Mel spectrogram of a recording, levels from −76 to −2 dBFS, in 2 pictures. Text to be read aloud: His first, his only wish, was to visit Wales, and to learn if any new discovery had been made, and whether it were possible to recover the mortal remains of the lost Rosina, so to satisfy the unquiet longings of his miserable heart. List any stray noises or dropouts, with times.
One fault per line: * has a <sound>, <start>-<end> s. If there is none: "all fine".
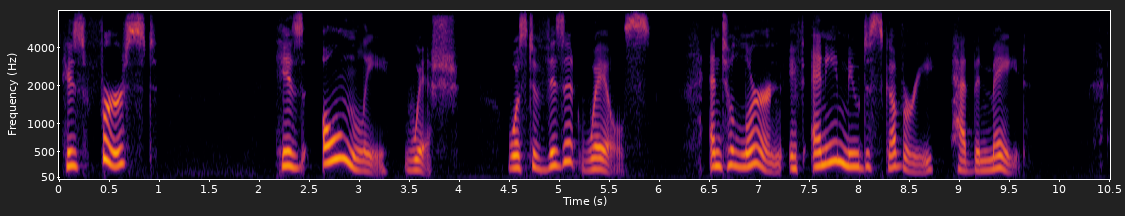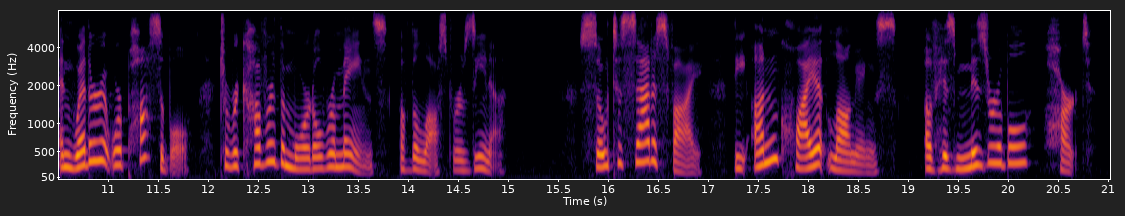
all fine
